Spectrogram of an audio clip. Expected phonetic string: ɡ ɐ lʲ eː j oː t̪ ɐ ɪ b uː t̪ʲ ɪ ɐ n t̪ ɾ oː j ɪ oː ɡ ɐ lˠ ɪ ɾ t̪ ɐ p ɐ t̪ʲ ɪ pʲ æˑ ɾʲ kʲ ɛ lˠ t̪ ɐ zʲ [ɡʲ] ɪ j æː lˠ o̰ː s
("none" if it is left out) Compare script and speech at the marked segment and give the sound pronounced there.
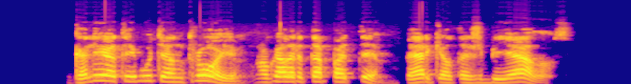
bʲ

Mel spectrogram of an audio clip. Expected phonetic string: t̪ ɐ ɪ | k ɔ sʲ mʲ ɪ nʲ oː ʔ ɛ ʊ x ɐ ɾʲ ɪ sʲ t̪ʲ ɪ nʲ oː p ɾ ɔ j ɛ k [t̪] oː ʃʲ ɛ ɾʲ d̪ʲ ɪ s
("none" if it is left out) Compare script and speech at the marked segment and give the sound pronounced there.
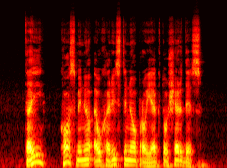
t̪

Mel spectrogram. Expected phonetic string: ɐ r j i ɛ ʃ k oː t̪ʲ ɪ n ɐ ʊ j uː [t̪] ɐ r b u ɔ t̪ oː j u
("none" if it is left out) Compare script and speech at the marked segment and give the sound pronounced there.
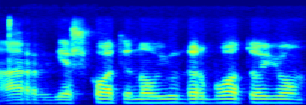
d̪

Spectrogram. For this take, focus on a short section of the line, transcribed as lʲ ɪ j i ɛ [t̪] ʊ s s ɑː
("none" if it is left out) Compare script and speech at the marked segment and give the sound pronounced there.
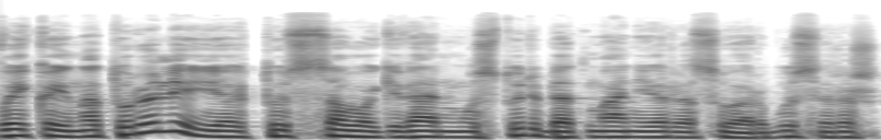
t̪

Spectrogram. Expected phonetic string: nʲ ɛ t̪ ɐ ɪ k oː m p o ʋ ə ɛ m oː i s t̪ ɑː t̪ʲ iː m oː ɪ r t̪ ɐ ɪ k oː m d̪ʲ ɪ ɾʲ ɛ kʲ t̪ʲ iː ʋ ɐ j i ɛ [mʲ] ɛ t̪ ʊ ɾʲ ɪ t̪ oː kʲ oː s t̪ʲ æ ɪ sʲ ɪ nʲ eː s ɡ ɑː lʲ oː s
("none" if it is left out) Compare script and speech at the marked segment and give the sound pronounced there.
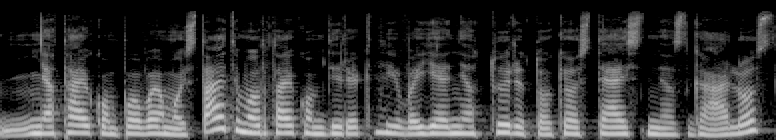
nʲ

